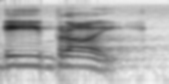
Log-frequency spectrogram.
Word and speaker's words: de Broglie: So in 1924, the French scientist Louis Victor de Broglie, pronunciation de Broglie, Okay.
